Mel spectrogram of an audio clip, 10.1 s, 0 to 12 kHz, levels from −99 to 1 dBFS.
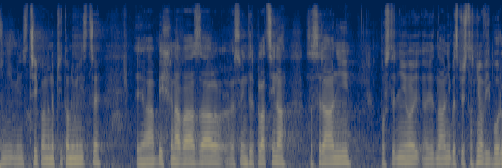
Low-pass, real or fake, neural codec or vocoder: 10.8 kHz; real; none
